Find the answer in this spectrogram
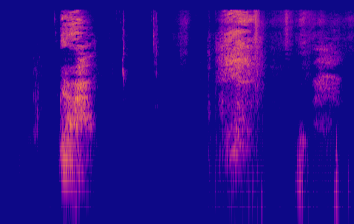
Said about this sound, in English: If you're going to get a can of G Fuel, get the Sonic can. Get the Sonic flavor, yes. Alright, let me take a sip of this real quick.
